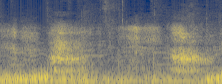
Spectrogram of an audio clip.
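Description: A man panting out of breath while running, a short voiced gasp roughly every half-second.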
